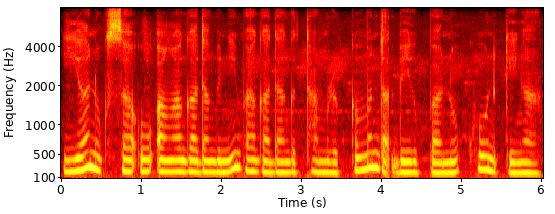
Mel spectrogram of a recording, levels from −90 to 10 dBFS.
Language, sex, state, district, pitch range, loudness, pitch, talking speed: Garo, female, Meghalaya, North Garo Hills, 180-205 Hz, -16 LUFS, 195 Hz, 100 wpm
